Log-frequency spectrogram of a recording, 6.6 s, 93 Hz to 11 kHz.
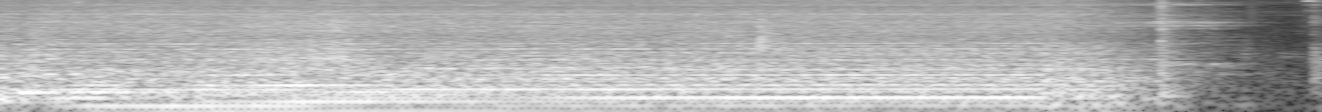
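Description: Toyota JZX81's straight-six engine running at a steady idle, then switched off about five and a half seconds in and quickly winding down to stillness.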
